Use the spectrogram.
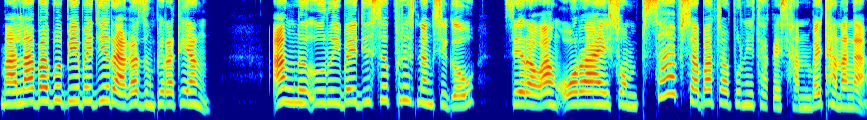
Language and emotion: Bodo, angry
